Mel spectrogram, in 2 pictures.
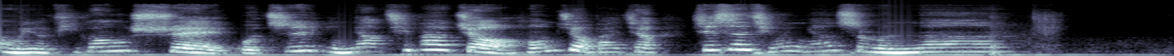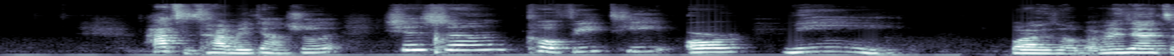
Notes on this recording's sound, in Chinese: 收音若不佳請包涵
